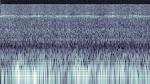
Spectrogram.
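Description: A steady, deep rumble of thunder rolls on without a break, low and heavy, with no voices over it.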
